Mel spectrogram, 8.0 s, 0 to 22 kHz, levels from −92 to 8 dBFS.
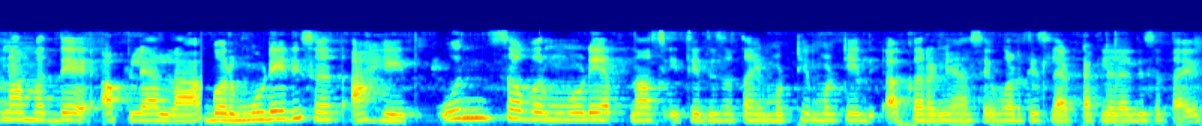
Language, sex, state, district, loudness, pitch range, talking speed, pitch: Marathi, female, Maharashtra, Dhule, -24 LUFS, 200-225 Hz, 140 wpm, 210 Hz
